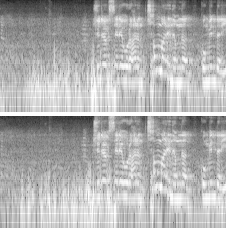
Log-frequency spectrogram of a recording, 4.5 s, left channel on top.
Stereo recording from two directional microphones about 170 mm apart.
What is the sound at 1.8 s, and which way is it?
A man's voice, 15° right (ahead or behind).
